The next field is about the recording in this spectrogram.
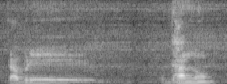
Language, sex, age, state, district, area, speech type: Odia, male, 60+, Odisha, Balangir, urban, spontaneous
